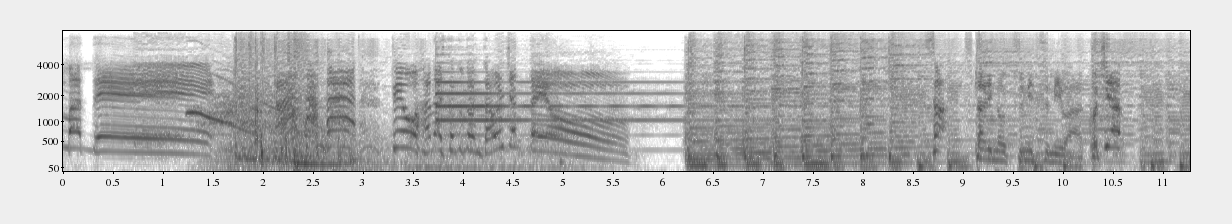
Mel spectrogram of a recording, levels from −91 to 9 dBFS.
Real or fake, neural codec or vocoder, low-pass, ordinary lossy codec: real; none; 7.2 kHz; Opus, 16 kbps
